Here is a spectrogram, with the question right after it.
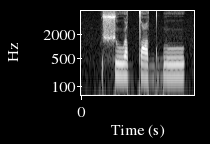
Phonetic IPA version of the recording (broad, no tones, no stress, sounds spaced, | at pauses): ʃ u d tˤ a d ɠ u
